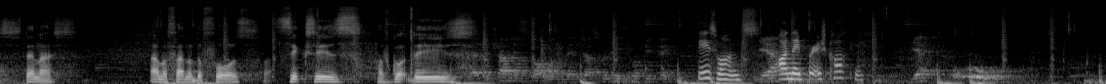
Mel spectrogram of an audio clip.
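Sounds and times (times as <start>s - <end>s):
person humming approval: 9.5s - 10.2s.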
